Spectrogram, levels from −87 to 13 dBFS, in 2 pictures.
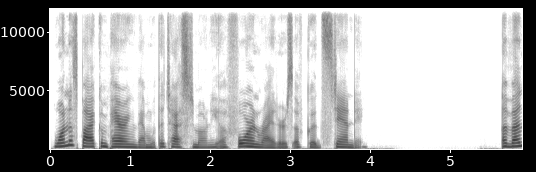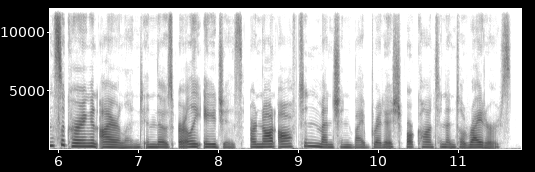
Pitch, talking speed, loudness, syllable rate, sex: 220 Hz, 160 wpm, -21 LUFS, 5.9 syllables/s, female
